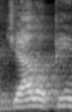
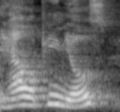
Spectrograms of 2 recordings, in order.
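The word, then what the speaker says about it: jalapeño: be having some jalapeno that's spelled with a J some people might say jalopy know it's really jalapenos and then I'm also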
